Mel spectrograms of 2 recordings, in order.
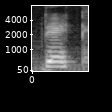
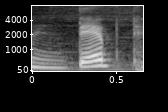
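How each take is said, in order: First: The b sound is silent before the t. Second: The b sound is pronounced before the t. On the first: The speaker calls it right. "डेट कहेंगे" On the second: The speaker calls it wrong. "इसको डेब्ट नहीं"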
